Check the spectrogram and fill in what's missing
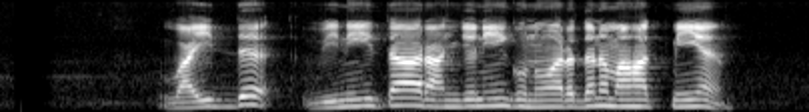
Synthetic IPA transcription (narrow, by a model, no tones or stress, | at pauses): ʋajid̪ə | ʋiniːt̪aːɾaɲd͡ʒəniːɡunuʋaɾd̪ənəmaɦat̪mijə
